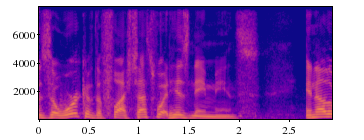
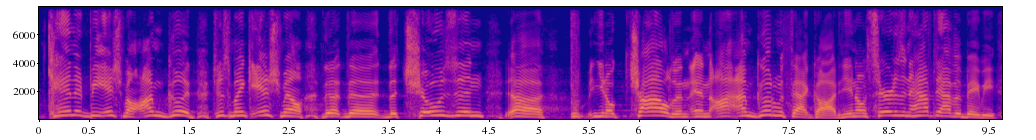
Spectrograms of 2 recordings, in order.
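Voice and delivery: higher, eager mock plea; imitating pleading; 6 semitones higher than usual. Abraham begging God to choose Ishmael, in a high pleading retelling. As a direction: bargain like a father begging for his son. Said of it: "he starts pleading with God".

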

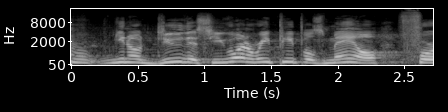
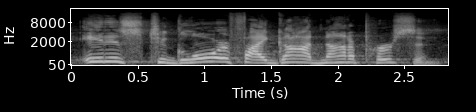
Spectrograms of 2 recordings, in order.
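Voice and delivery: ordinary talk, nothing marked

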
